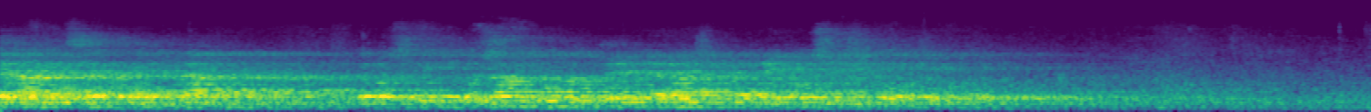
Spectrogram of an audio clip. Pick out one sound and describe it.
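Organ music rings out in a large echoing hall and slowly fades away.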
